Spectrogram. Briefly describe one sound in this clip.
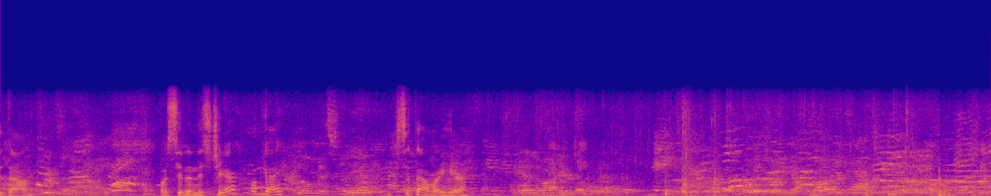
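A toddler girl babbles and squeals up close.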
